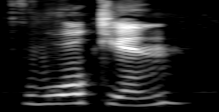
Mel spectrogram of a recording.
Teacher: And then the ing becomes an in.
